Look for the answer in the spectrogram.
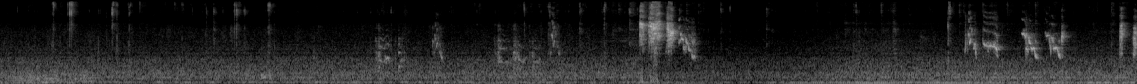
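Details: Pet budgerigars twittering with quick, high chirps through a steady low hum, broken by two loud bursts of rapid, harsh chattering.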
